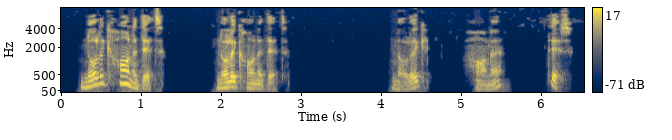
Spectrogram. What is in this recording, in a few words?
merry christmas irish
